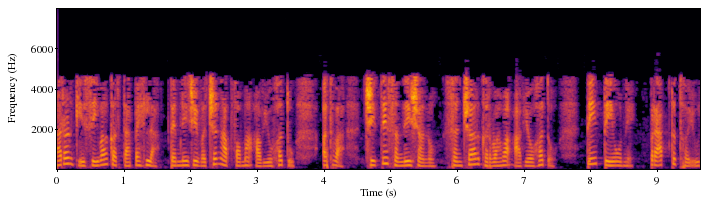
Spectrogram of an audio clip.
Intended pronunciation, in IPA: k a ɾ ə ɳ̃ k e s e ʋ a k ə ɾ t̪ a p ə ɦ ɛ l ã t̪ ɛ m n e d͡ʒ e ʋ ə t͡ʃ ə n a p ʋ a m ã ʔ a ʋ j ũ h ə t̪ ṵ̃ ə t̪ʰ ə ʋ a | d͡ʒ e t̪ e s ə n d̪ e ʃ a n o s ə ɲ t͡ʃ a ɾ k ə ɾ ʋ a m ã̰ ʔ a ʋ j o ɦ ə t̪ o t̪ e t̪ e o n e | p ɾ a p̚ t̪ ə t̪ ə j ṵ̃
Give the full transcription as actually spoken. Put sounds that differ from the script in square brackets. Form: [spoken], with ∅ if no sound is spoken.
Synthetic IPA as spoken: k a ɾ ə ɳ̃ k e s e ʋ a k ə ɾ t̪ a p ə ɦ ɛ l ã t̪ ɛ m n e d͡ʒ e ʋ ə t͡ʃ ə n a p ʋ a m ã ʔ a ʋ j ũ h ə t̪ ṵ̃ ə t̪ʰ ə ʋ a | d͡ʒ e t̪ e s ə n d̪ e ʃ a n o s ə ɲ t͡ʃ a ɾ k ə ɾ ʋ a m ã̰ ʔ a ʋ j o ɦ ə t̪ o t̪ e t̪ e o n e | p ɾ a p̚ t̪ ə [t̪ʰ] ə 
